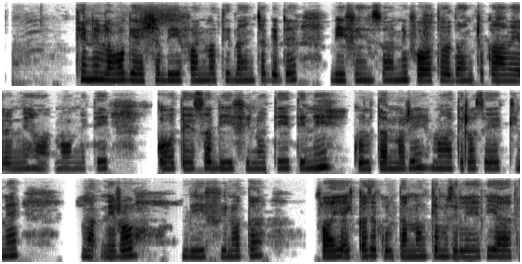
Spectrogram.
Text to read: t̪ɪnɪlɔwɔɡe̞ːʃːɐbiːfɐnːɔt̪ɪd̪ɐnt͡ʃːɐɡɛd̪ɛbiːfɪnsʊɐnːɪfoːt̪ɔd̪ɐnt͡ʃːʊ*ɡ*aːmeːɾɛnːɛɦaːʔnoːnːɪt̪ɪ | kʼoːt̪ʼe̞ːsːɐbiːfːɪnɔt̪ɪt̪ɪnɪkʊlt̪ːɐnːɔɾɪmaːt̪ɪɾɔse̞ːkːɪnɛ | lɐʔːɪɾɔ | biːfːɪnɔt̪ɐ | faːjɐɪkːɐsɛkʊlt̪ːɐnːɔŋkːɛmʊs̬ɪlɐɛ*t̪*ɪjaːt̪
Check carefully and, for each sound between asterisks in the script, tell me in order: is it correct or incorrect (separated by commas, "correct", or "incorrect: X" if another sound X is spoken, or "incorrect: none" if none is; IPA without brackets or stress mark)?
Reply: incorrect: k, correct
